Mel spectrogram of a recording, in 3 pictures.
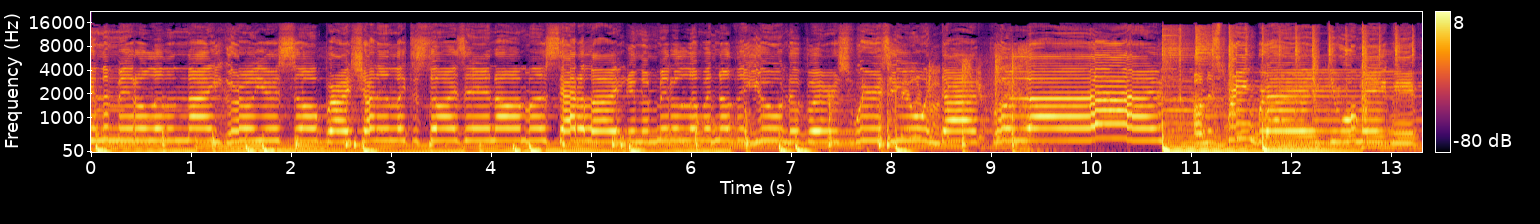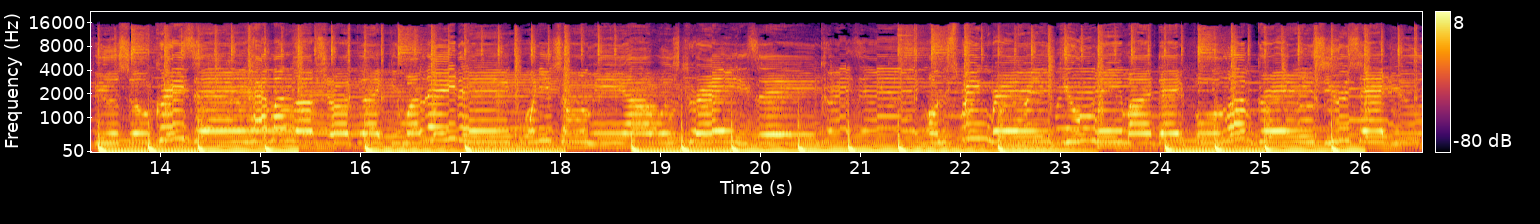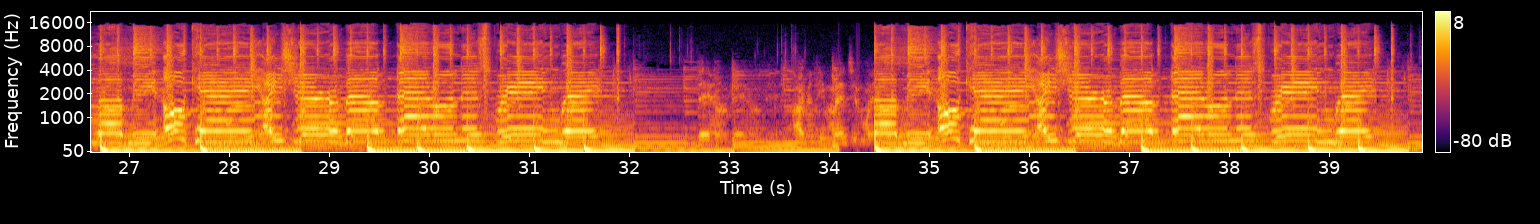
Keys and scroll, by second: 16.5 super+Tab, 22.0 super+s, 24.6 ctrl+shift+-, 24.9 super+s, 32.3 b, 35.3 super+a, 39.8 b.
